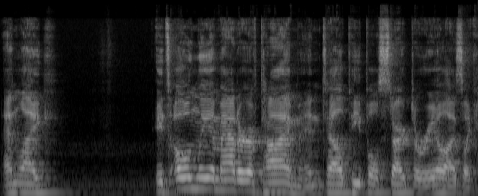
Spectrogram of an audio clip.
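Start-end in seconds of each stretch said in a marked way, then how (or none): none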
